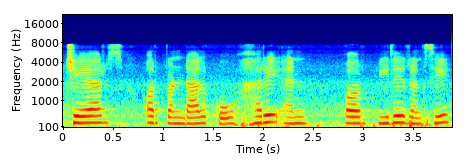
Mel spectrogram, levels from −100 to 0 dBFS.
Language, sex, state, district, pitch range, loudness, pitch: Hindi, female, Madhya Pradesh, Katni, 210-235 Hz, -16 LUFS, 225 Hz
